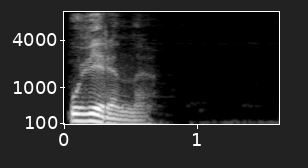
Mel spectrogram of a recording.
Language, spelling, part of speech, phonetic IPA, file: Russian, уверенно, adverb, [ʊˈvʲerʲɪn(ː)ə], Ru-уверенно.ogg
- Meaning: 1. confidently (in a confident manner) 2. to down, to slam (an alcoholic drink)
